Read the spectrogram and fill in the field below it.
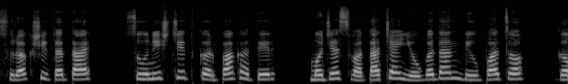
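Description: From 3.72 s, after "सुनिश्चीत करपा खातीर म्हजें", crude rate conversion (48 kHz to 44.1 kHz, samples simply dropped) adds a gritty inharmonic fizz tracking loud, bright speech, not steady hiss.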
